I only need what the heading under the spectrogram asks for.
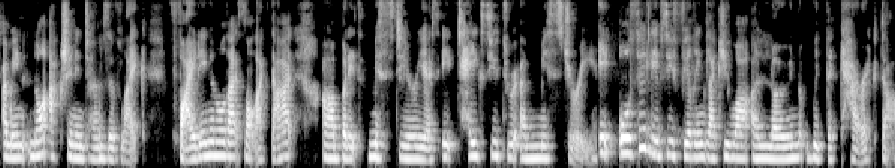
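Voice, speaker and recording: A young woman chatting enthusiastically about books she loves, full of "like" fillers. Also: on the low side. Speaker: book vlogger. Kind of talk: casual book recommendation vlog.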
